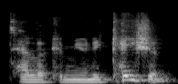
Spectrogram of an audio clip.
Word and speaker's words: telecommunication: third syllable climatology and the last example has one two three four five six seven syllables with stress on the sixth syllable telecommunication don't worry we're not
